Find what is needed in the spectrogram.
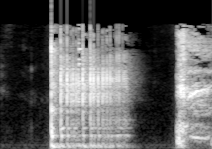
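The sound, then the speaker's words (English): Dice clatter and tumble across a hard tabletop in a loud burst of rapid clicks for a disguise roll in a game, then fall silent before a second short rattle begins. No one speaks. “Harold, give me a disguise roll.”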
